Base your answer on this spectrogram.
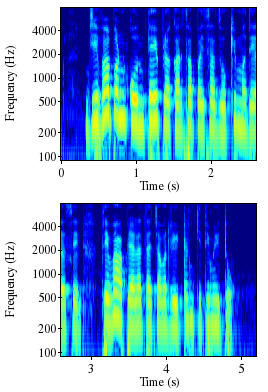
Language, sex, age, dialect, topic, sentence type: Marathi, female, 36-40, Northern Konkan, banking, statement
